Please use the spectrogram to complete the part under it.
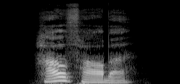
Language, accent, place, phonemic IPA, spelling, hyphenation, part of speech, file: German, Germany, Berlin, /ˈhaːrˌfarbə/, Haarfarbe, Haar‧far‧be, noun, De-Haarfarbe.ogg
- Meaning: hair color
